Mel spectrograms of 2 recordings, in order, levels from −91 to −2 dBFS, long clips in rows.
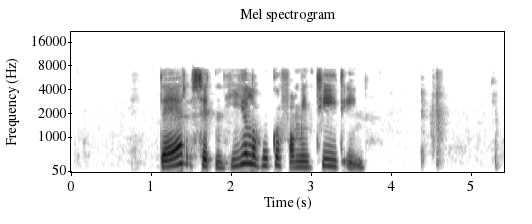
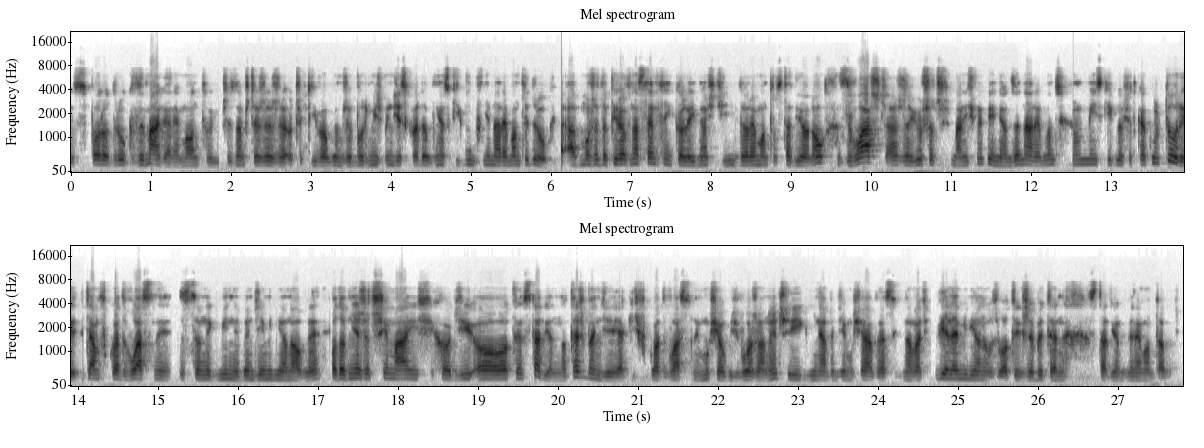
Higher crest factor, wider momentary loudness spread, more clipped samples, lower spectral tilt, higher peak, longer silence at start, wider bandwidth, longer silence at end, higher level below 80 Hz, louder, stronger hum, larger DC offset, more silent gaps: about the same, 20 dB vs 20 dB; first, 15 LU vs 8 LU; neither; first, -3.5 dB/octave vs 0 dB/octave; about the same, -2 dBFS vs 0 dBFS; first, 1.1 s vs 0 s; second, 7.6 kHz vs 14.5 kHz; first, 0.8 s vs 0.2 s; about the same, -64 dBFS vs -62 dBFS; about the same, -18 LUFS vs -18 LUFS; neither; neither; neither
